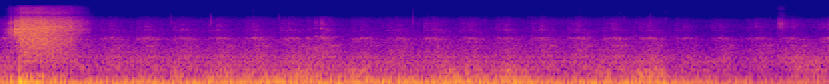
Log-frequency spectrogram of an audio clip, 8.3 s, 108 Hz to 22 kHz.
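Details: BNSF 4583 locomotive diesel idling: deep rumble with an uneven, lumpy beat about three times a second under the hiss, a cylinder missing at idle.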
